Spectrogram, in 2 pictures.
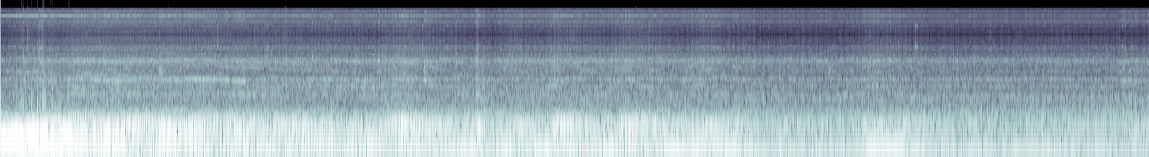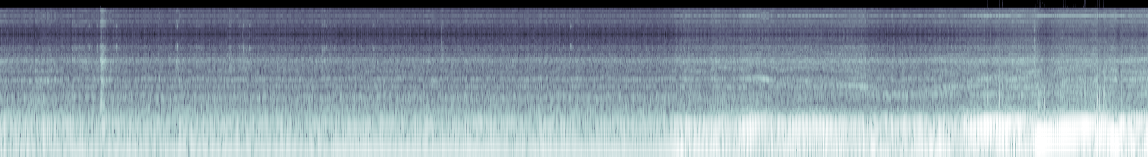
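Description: Kawasaki sport motorcycle engine under way: it runs strongly at first, eases off to a lower, quieter steady note through the middle, then revs up again near the end with a rising pitch as the bike accelerates.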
